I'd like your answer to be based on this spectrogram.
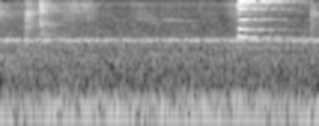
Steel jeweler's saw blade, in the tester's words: that kind of high-pitched ting-ting. If you flick it with your nail, you should hear that noise to know that it's in there tight enough.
